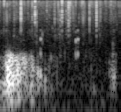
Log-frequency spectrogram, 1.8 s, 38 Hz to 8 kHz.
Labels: {"label": "biophony, growl", "recorder": "SoundTrap 600 or HydroMoth"}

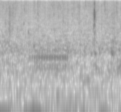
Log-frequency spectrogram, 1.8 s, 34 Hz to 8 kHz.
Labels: {"label": "biophony, croak", "recorder": "SoundTrap 500"}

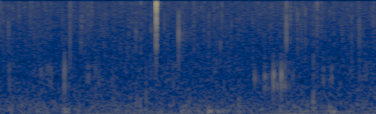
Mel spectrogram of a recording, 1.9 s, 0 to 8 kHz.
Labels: {"label": "biophony, damselfish", "recorder": "SoundTrap 500"}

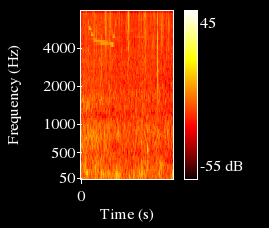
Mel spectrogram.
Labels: {"label": "biophony, dolphin", "recorder": "SoundTrap 500"}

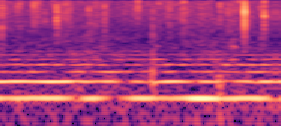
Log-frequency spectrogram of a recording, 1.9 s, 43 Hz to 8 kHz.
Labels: {"label": "biophony, midshipman", "recorder": "SoundTrap 500"}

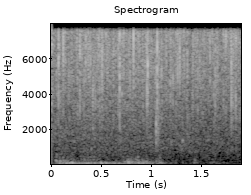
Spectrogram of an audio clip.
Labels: {"label": "biophony, growl", "recorder": "SoundTrap 500"}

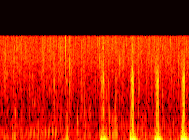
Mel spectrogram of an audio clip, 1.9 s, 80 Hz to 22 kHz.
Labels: {"label": "biophony", "recorder": "SoundTrap 300"}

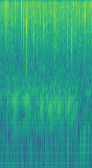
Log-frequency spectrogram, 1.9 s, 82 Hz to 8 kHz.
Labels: {"label": "biophony, croak", "recorder": "SoundTrap 500"}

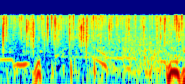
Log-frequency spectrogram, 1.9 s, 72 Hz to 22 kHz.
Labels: {"label": "biophony, cascading saw", "recorder": "SoundTrap 600 or HydroMoth"}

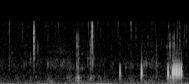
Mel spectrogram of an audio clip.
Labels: {"label": "biophony, knock croak", "recorder": "SoundTrap 300"}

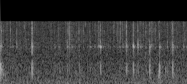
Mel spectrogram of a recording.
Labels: {"label": "ambient", "recorder": "HydroMoth"}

